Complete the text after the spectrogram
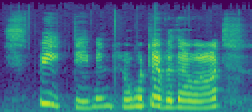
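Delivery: high, loud challenge; shrill alarmed command; crying out. A narrator's reading. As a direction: cry out a demand to a demon. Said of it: "cried Marianne".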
